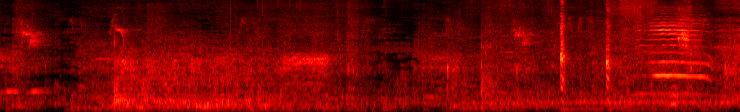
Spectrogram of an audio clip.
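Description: Birds calling over faint rustling, with a short harsh call near the end.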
